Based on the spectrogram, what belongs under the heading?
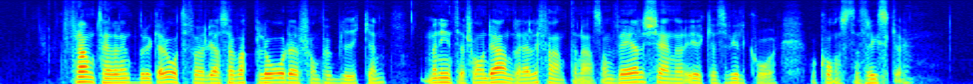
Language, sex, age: Swedish, male, 34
